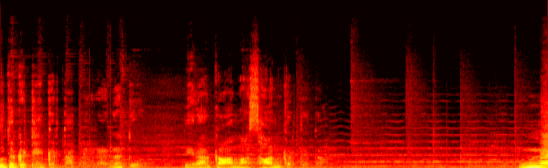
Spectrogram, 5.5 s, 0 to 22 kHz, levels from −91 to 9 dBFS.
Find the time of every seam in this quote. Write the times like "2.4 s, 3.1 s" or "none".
1.6 s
